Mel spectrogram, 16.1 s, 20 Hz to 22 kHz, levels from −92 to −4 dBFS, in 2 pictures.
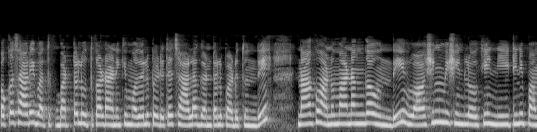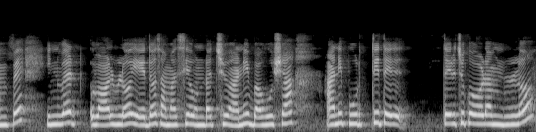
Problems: none marked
